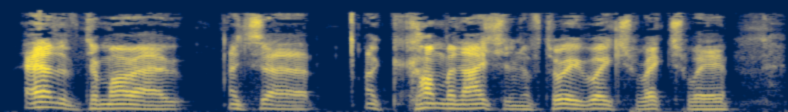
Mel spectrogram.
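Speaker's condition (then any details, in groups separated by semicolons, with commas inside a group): Motor neurone disease; progressive, terminal, onset in hands, spread up arms and across back; voice affected, speech noticeably changed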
